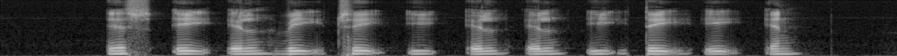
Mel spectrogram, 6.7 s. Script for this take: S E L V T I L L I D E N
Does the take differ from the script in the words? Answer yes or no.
no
